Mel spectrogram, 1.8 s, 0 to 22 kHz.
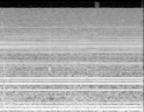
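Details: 1953 Chevrolet Deluxe Two-Ten push-button tube car radio, model 986668, vibrator power supply on bench at 6 V, 0.55 A, transformer giving 625 VAC: soft, steady buzzing hum, constant pitch, no crackle or stutter; normal vibrator hum, transformer good.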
